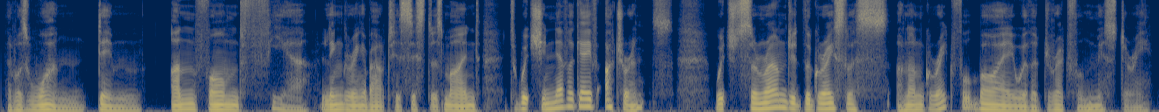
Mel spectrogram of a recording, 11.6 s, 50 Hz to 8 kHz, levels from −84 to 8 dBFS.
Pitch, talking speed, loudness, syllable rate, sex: 95 Hz, 145 wpm, -21 LUFS, 4.9 syllables/s, male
